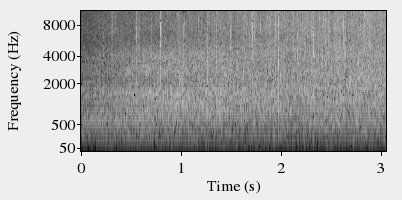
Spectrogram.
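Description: Audience applause fills a concert hall, a dense, steady wash of many clapping hands that holds at an even loudness for the whole stretch, with no voices standing out.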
